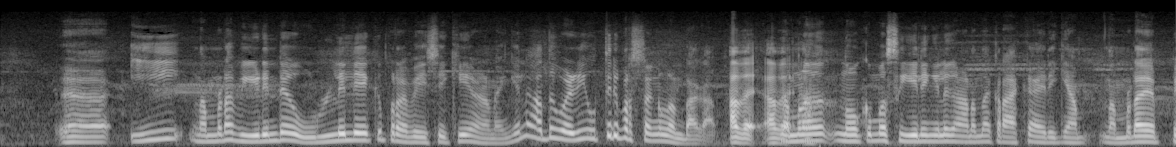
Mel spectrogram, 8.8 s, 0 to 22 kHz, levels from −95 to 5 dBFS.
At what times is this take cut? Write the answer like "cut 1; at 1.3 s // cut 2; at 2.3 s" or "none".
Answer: none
